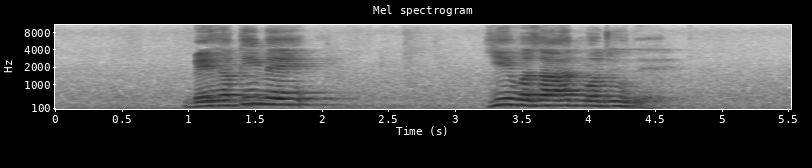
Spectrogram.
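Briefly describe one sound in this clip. A man speaks calmly into a close microphone, in drawn-out phrases.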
